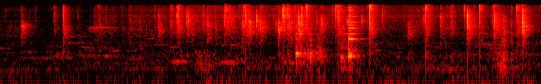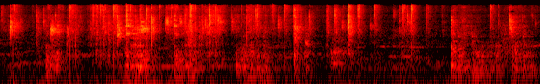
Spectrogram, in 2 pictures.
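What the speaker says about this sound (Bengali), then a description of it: "এবার দিয়ে দেবো গোটা জিরে" Whole cumin seeds crackle in hot oil with dried red chillies, a faint, uneven sizzle that runs through the whole stretch, broken by clinks of a spoon stirring the pan.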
